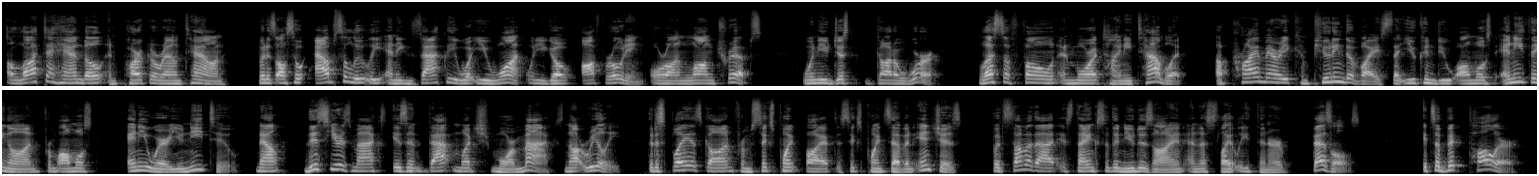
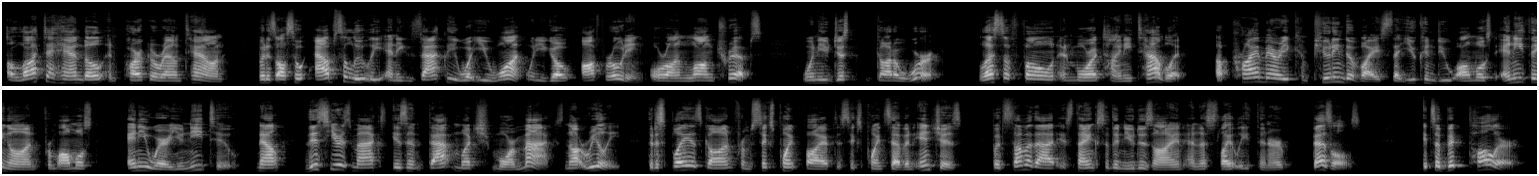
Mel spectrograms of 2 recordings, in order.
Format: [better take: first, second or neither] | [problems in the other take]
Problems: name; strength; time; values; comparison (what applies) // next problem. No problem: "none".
first | thin; very; fading below 400 Hz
